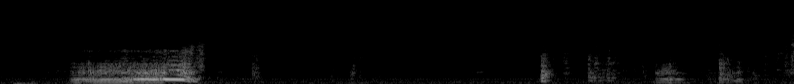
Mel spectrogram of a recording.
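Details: A husband who is a habitual snorer, asleep in a quiet room: one loud, rough snore, then quieter short snorts and breathing noises.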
